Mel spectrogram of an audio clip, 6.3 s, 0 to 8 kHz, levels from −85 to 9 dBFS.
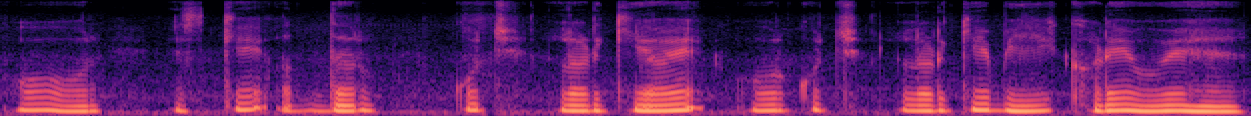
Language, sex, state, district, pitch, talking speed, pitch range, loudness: Hindi, male, Uttar Pradesh, Saharanpur, 145 Hz, 125 wpm, 140-155 Hz, -16 LUFS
